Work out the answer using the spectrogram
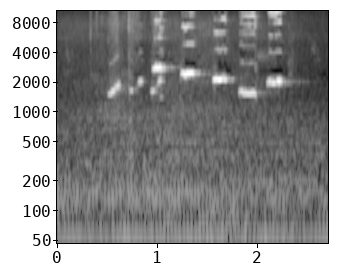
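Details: Greater green leafbird from Indonesia, described as a champion singer, giving a short run of clear whistled notes, some gliding and some steady, spaced about a third of a second apart over a faint background hiss.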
